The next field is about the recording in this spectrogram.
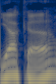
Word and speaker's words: yucca: Beans and yucca, which is like a potato, dispersion has nearly doubled to compensate for this. So a lot of beans and a lot of is it yucca?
